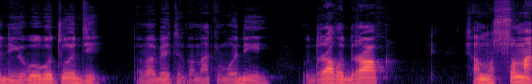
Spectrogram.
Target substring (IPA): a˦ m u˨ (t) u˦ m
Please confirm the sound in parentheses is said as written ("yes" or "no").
no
